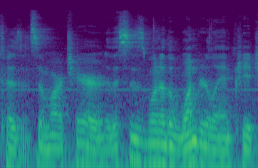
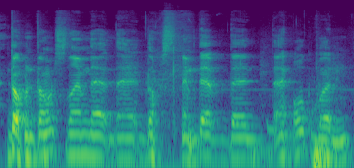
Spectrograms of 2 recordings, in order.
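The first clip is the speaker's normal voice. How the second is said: slow, giggling don't slam that; laughing warning; 4 semitones higher, 8 dB louder, slower than usual. Real, not acted. Warning the co-host off the scale, laughing hard. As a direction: barely hold it together.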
